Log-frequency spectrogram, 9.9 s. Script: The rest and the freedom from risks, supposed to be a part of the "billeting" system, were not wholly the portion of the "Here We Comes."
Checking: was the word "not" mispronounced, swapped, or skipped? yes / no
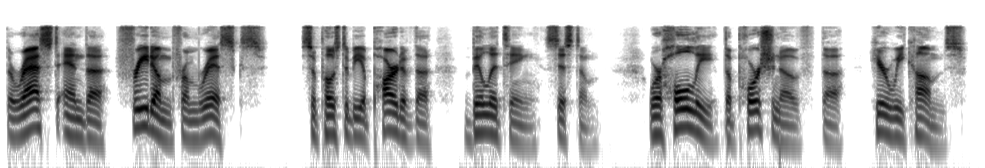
yes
